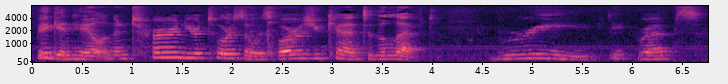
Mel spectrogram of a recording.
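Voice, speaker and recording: A woman leads a gentle yoga stretch class, chatting warmly and encouraging between breathing cues. Her voice sits at an ordinary middle pitch. It is recorded in a roomy home space with a faint hum behind her. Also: takes it slowly. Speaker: yoga instructor. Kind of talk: guided gentle yoga instruction.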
